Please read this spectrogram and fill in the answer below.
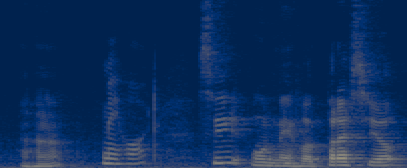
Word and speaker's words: mejor: Precio is the price, P-R-E-C-I-O, and better is mejor, and it's with a J, like Joel is Joel.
